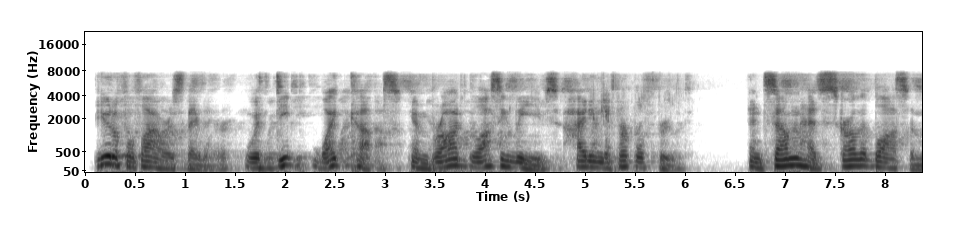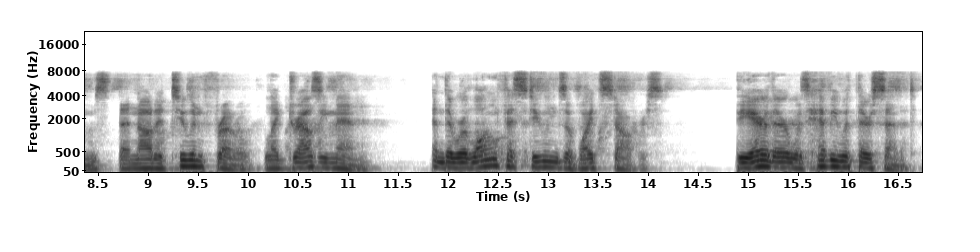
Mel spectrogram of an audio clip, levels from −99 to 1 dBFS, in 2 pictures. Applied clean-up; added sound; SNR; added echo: neural mask model DeepFilterNet 3.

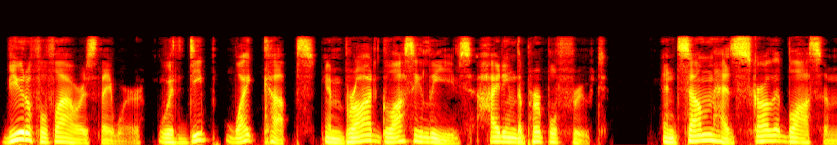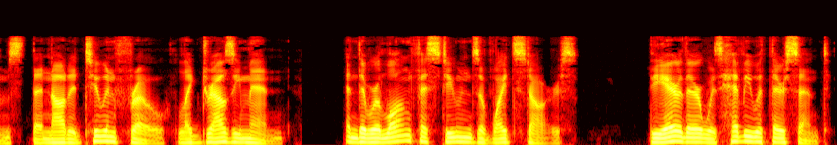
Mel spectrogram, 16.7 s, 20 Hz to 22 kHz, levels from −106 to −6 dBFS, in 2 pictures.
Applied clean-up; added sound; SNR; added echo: none; none; none; none.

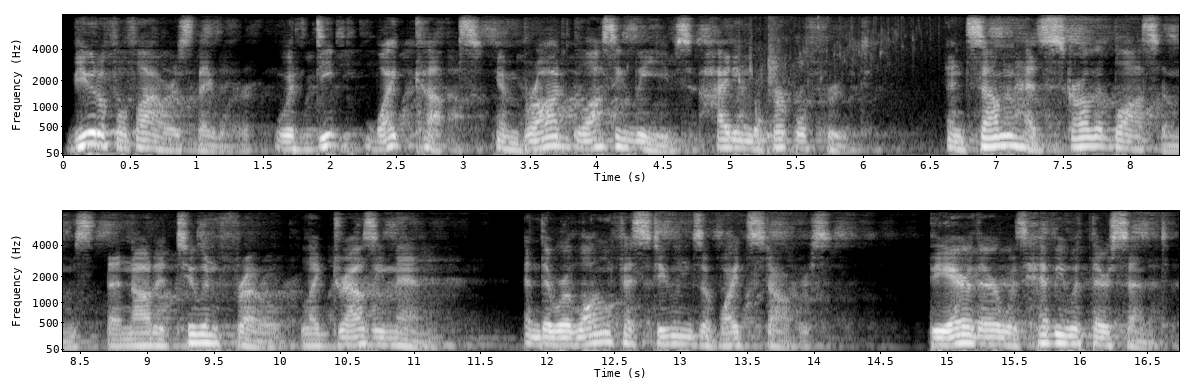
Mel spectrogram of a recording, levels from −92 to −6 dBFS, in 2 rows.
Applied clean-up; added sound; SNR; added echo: neural separator model SepFormer DNS4.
